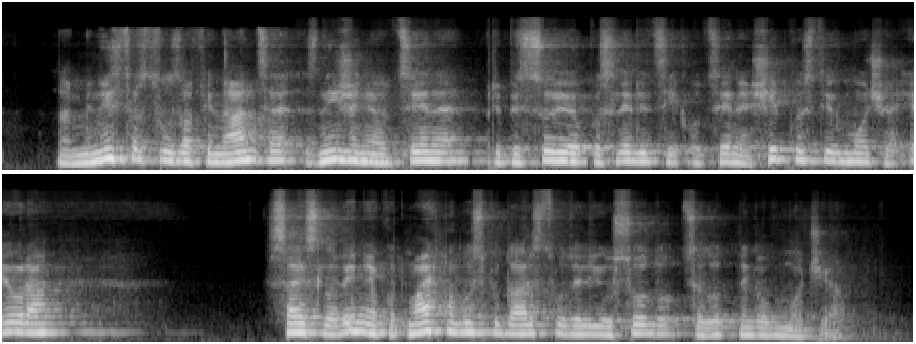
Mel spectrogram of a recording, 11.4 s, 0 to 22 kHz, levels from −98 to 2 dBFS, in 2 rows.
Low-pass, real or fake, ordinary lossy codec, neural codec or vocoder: 14.4 kHz; fake; Opus, 32 kbps; vocoder, 44.1 kHz, 128 mel bands, Pupu-Vocoder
